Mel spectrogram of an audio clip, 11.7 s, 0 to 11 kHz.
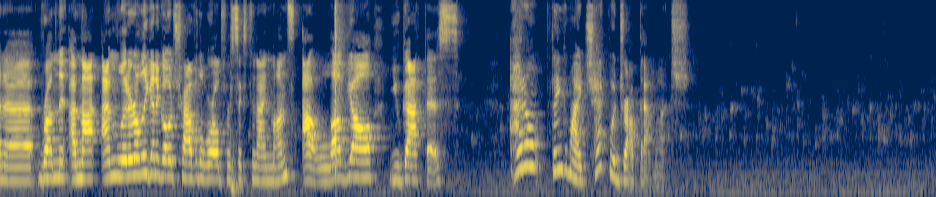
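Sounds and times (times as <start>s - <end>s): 
speech: 0.0s - 5.8s, 6.4s - 8.6s
water dripping: 0.5s - 11.6s
low wash of running liquid: 1.0s - 11.6s.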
